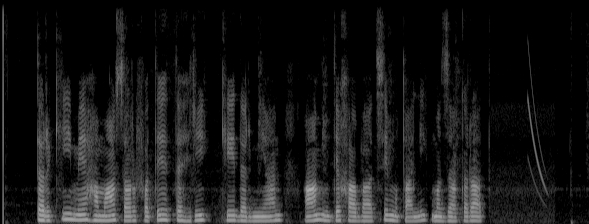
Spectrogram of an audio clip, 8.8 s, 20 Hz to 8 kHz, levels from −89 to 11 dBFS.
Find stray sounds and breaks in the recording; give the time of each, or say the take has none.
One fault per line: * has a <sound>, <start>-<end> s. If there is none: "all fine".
* has a chirp, 7.9-8.3 s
